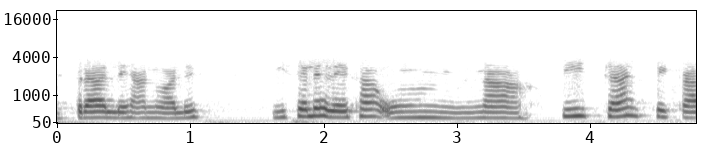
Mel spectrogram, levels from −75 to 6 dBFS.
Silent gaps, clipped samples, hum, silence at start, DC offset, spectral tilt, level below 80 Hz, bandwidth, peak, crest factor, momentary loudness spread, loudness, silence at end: none; under 0.1%; none; 0 s; under 0.1%; -8 dB/octave; -62 dBFS; 4.1 kHz; -12 dBFS; 16 dB; 12 LU; -29 LUFS; 0 s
